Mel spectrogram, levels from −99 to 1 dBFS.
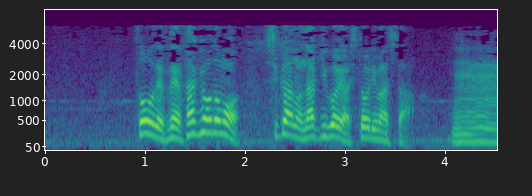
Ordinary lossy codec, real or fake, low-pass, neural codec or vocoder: MP3, 24 kbps; real; 7.2 kHz; none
